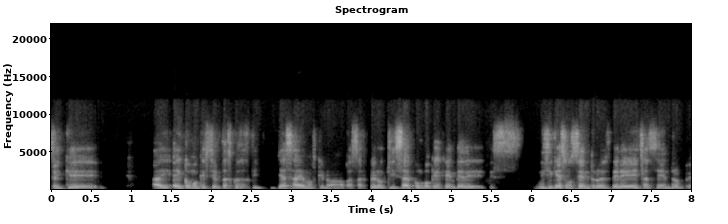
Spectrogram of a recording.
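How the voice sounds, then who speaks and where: A man with a dark, mellow tone and vocal fry talks at a very fast pace, at medium pitch with ordinary pitch variation. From southern Peruvian highlands (Andahuaylas). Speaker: law graduate, guest. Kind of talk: casual political discussion.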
